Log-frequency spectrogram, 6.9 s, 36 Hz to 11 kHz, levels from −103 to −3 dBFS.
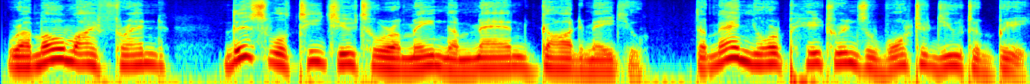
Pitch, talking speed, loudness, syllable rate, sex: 125 Hz, 190 wpm, -17 LUFS, 4.2 syllables/s, male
